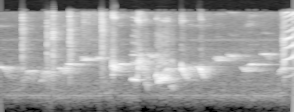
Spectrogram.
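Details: Dense kretekan song of a white-rumped shama, used to lure others into answering: continuous jumbled whistles, chattering crackles and quick slurred notes packed tightly together, with slight background hum.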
